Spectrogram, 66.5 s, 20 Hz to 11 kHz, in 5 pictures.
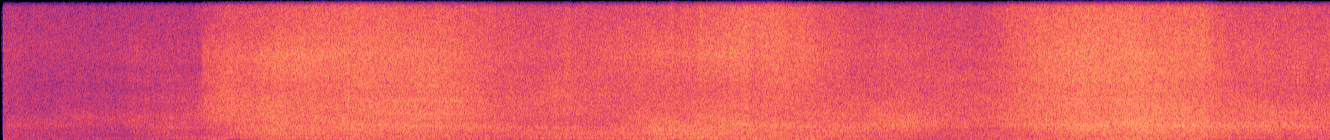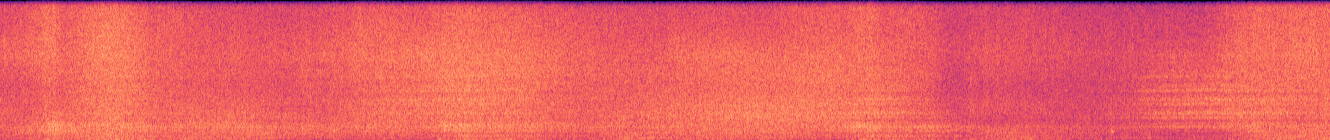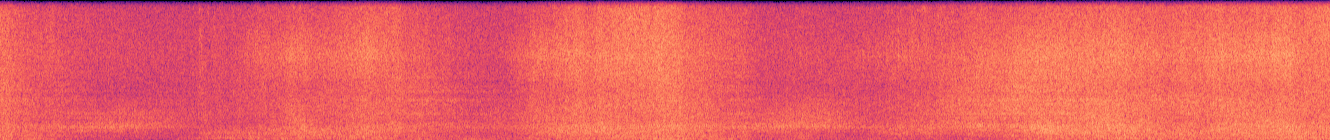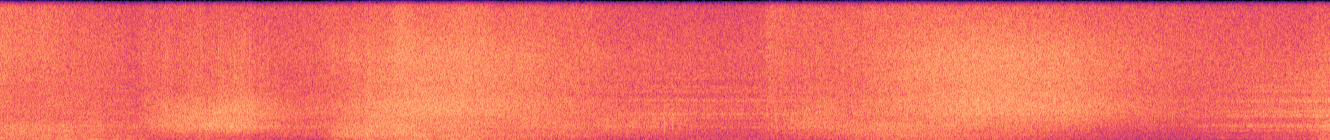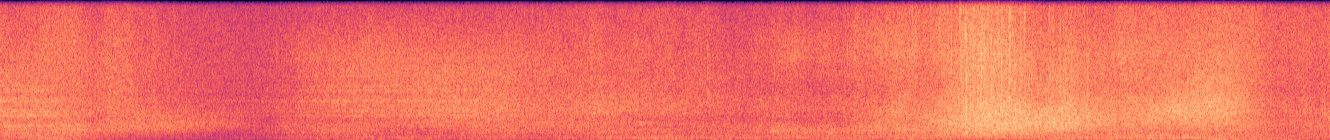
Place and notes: Orford Ness National Trust nature reserve, Suffolk. - Orford Ness Lighthouse shingle beach
Waves on shingle beach infront of Orford Ness Lighthouse. DPA 4060 pair (30cm spacing) / Sound Devices 702
Woodbridge, Suffolk, UK, 31 January 2016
